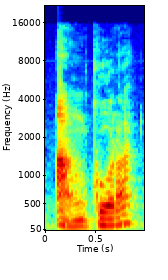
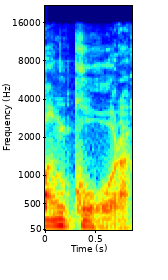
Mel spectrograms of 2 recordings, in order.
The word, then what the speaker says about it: ancora: dizionari e nelle grammatiche l'accento grafico spesso compare anche nelle parole dove normalmente non va messo perché serve a far capire come deve essere pronunciata quella parola indicando Dove cade l'accento tonico e se la vocale sia aperta o chiusa quindi Nei dizionari abbiamo graficamente la visione dell'accento sulla parola vi faccio un esempio che è quello tipico ancora o ancora quindi già se io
